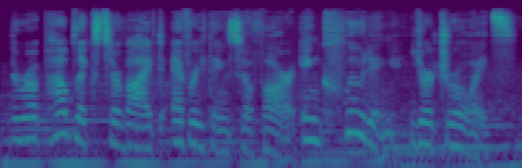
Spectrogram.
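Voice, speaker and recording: A woman's voice: mid-range voice, expressive, normal speed, natural voice. An actress playing a self-assured heroic woman knight in a video game, speaking firmly and directly. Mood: stern. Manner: firm, composed, direct. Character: resolute, self-assured female Jedi knight hero. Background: game music.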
